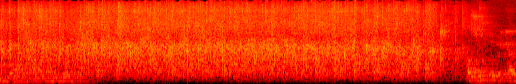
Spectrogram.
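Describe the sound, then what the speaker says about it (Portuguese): Warm, sustained applause from an audience at a Panathlon sports commemoration ceremony fills the room with dense clapping for about seven seconds; a speaking voice is briefly heard at the start and again as it fades. "eu peço uma salva de palmas bem calorosa a todos os senhores"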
